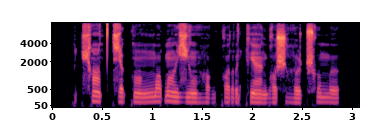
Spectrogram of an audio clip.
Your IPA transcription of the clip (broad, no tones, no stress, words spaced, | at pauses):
t͡ɕʰɔ̃tˤt͡ɕɯ kɔ̃ŋ͡mɔɓɔ̃i̯ ʑõɦɔɡkɔr kʲã ɡɔʃ ɦɵʈ͡ʂʰʊmɵ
